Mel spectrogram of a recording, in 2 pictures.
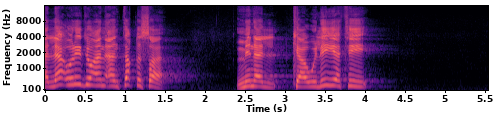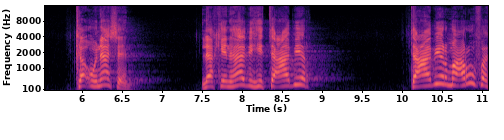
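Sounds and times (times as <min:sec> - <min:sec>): man speaking: 0:00.0 - 0:01.7, 0:02.4 - 0:04.2, 0:05.8 - 0:06.8, 0:07.5 - 0:09.2, 0:10.0 - 0:11.0.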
